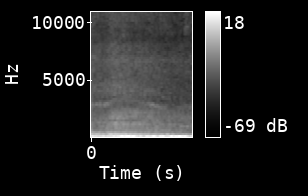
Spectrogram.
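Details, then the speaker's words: Corvette Z06, 6.3 stroker with A&A supercharger, after a fuel pump upgrade, untuned and running rich, in neutral: deep steady idle with no knocks or surging, great oil pressure; normal idle. "Great oil pressure. Everything is acting the way it should."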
